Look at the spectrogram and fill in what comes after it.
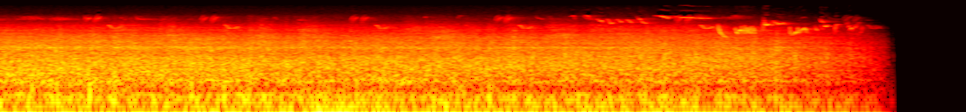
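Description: A train of railway coaches running on the rails: a steady loud rumble of wheels on track with faint high squeaks above it. It fades out quickly about eight and a half seconds in.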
